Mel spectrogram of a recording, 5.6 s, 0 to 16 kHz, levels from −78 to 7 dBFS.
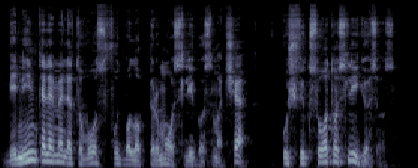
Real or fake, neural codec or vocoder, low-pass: real; none; 14.4 kHz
